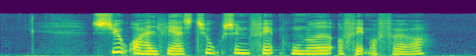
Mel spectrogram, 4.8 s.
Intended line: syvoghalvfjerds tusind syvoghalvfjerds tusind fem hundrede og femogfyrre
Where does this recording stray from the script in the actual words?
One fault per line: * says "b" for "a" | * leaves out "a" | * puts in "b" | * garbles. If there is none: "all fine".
* leaves out "syvoghalvfjerds tusind"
